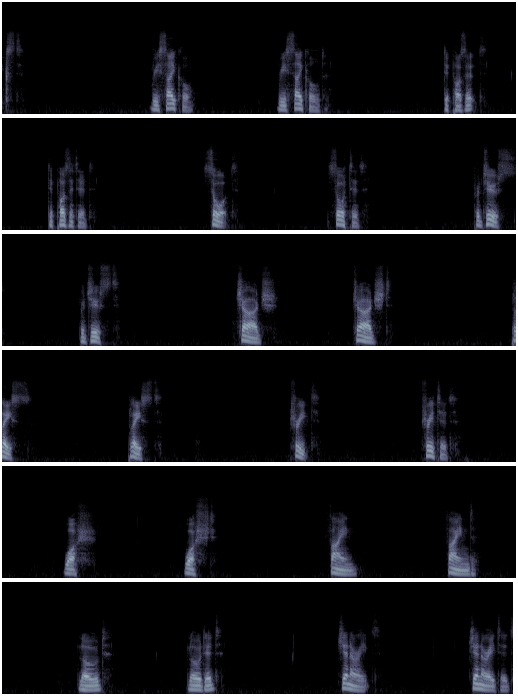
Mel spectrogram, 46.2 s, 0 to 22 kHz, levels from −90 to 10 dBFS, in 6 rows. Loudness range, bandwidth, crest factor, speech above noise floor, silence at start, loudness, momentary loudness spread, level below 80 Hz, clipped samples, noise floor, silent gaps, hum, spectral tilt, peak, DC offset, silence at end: 7 LU; 8.4 kHz; 24 dB; 53 dB; 0.05 s; -35 LUFS; 17 LU; -72 dBFS; under 0.1%; -87 dBFS; none; none; -7.5 dB/octave; -16 dBFS; under 0.1%; 0.05 s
